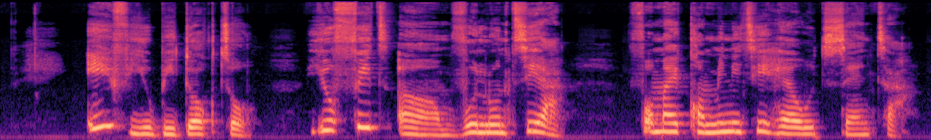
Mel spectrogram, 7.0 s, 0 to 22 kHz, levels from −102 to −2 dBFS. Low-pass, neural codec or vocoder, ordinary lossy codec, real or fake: none; vocoder, 48 kHz, 128 mel bands, Vocos; none; fake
